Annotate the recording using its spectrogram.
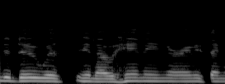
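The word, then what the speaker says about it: Hennig: Perfect got I can't say his name right ever. It's Henning to me. I don't care what they say in the South. It was pronounced inning, right?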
